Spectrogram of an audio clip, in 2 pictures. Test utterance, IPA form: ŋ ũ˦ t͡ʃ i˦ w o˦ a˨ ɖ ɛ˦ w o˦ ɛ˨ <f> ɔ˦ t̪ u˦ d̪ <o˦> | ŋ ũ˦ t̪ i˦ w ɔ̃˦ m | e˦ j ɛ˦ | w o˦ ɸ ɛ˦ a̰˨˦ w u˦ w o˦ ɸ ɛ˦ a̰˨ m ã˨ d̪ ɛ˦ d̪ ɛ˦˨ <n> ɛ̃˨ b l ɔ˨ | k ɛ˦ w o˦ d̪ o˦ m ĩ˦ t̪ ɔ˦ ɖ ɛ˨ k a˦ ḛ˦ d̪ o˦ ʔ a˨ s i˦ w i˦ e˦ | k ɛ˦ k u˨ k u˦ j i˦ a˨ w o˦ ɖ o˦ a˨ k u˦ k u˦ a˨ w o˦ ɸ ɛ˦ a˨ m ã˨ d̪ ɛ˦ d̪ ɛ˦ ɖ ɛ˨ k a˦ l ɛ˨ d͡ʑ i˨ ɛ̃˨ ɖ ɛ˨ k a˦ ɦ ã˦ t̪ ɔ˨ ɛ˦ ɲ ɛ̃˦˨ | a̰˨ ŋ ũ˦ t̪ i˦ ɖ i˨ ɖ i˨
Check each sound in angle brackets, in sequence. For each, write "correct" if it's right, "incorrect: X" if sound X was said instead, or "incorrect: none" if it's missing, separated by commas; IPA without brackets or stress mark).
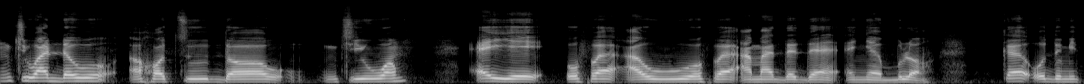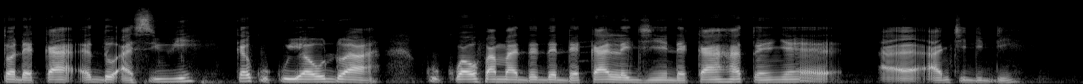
incorrect: x, incorrect: ɔ˦, incorrect: ɲ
